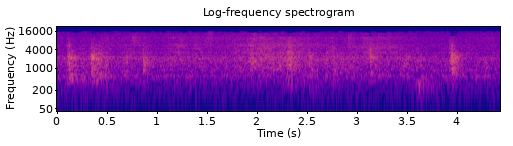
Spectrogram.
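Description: Steady room hiss in a meeting room, with a handful of light clicks and rustles scattered through it, from people handling papers and things on the tables.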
